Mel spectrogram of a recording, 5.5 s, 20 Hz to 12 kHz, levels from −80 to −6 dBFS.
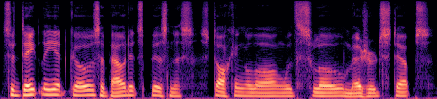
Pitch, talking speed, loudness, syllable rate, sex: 130 Hz, 130 wpm, -18 LUFS, 4.1 syllables/s, male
